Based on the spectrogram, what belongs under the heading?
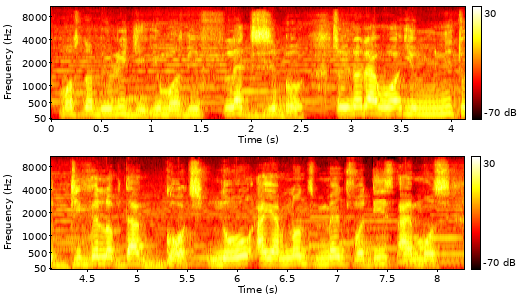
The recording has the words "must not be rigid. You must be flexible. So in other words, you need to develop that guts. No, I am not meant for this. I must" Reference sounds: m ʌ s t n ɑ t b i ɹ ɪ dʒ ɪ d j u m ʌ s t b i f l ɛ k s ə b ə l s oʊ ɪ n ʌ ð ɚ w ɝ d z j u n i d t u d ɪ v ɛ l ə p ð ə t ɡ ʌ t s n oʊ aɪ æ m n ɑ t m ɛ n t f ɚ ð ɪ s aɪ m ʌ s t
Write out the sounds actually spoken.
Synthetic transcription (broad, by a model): m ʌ s t n ɑ t b i ɹ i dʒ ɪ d j u m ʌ s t b i f l ɛ k s ə b ə l s oʊ ɪ n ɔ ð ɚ w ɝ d j u n i d t u d ɪ v ɛ l ə p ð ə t ɡ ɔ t n oʊ aɪ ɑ m n ɑ t m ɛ n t f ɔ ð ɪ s aɪ m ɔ s t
